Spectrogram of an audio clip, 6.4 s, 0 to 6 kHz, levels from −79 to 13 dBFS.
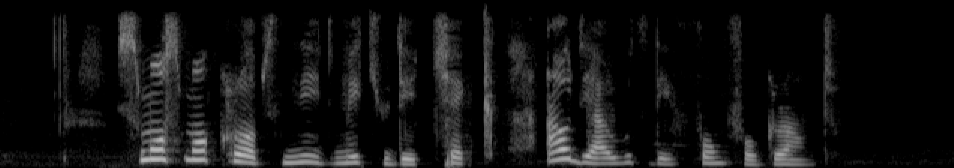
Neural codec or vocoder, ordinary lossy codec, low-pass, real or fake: none; AAC, 32 kbps; 5.4 kHz; real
